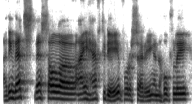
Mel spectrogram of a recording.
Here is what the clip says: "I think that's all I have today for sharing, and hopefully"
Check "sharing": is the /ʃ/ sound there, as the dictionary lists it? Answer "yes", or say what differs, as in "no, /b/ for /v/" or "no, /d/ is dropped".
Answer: no, /s/ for /ʃ/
